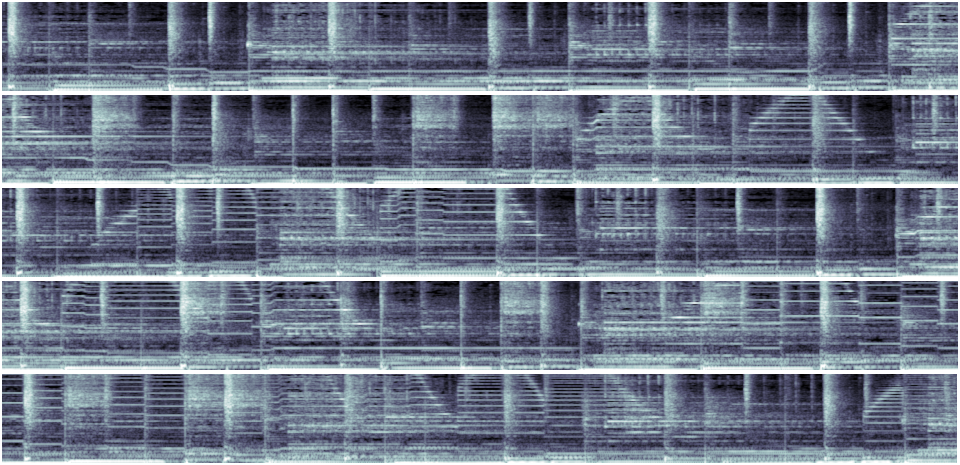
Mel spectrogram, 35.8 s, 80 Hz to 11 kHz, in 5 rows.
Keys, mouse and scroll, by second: 0.1-1.9 drag, 3.2 click, 3.7 scroll up 1, 8.8 n, 10.0-12.7 drag, 11.2 KP_Enter, 12.3 space, 14.8 Return, 16.5 click, 17.3 click, 18.3-19.8 scroll down 3, 19.8 space, 23.1 Down, 26.0 g, 27.4 click, 27.7 shift+middle click, 29.2 g, 31.3 click, 32.3 r, 33.6 click, 35.6-35.8 drag.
